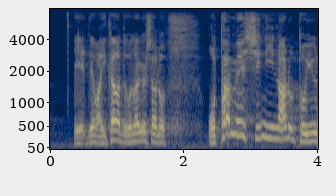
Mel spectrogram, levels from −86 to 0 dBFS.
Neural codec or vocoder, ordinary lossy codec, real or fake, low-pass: none; none; real; 7.2 kHz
